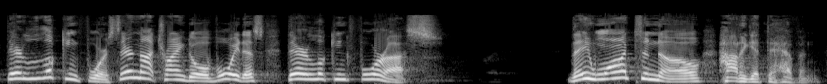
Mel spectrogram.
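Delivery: high, loud preaching build; full-force sermon cadence. Acted. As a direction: drive it home from the pulpit. Preaching climax.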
